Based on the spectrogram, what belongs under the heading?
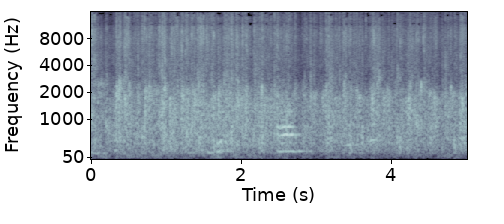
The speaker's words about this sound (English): So, round of applause, please.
